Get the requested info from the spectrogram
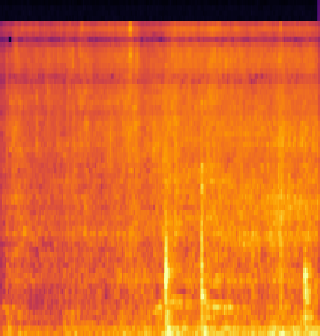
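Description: Fried chicken pieces sizzling in a pan of spiced masala as they are stirred, with a few short knocks of the spoon against the pan.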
